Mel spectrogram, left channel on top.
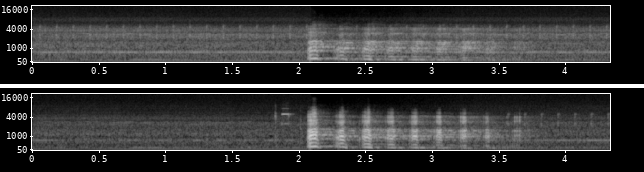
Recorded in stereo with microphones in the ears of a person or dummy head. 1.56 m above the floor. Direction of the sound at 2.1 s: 45° right (ahead or behind).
